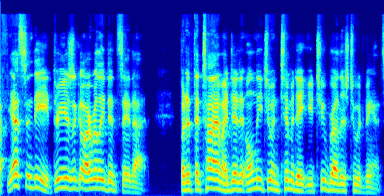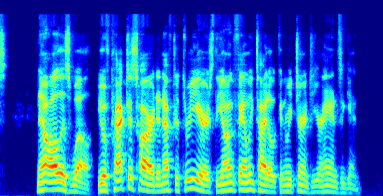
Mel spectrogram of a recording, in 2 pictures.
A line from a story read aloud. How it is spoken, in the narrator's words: Chen Shufeng put on an appearance of understanding completely and said with a hearty laugh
